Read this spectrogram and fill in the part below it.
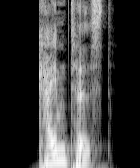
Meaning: inflection of keimen: 1. second-person singular preterite 2. second-person singular subjunctive II
- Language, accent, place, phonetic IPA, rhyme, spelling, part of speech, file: German, Germany, Berlin, [ˈkaɪ̯mtəst], -aɪ̯mtəst, keimtest, verb, De-keimtest.ogg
